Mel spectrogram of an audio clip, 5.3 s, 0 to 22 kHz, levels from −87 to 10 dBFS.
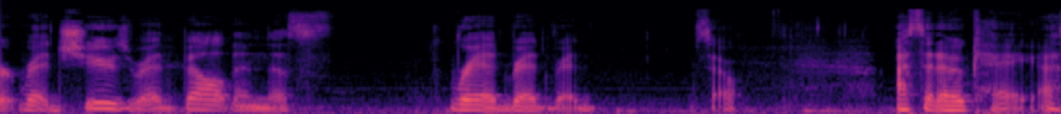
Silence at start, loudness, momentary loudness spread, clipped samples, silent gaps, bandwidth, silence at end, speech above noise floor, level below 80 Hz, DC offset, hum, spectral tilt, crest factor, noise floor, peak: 0 s; -32 LUFS; 19 LU; under 0.1%; none; 15.5 kHz; 0 s; 24 dB; -56 dBFS; under 0.1%; none; -5 dB/octave; 24 dB; -55 dBFS; -10 dBFS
